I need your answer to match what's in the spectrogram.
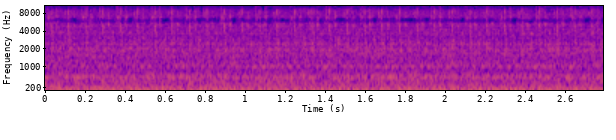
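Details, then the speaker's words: Petrol car idling with the throttle inlet blocked and oil filler cap opened: engine keeps running on air drawn through the filler cap, showing a vacuum leak test; sealed engine would stall. "كل ده العربيه شغاله على الهواء اللي ساحباه من غطا الزيت"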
